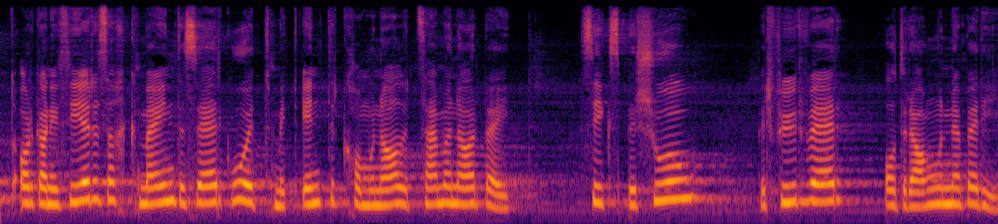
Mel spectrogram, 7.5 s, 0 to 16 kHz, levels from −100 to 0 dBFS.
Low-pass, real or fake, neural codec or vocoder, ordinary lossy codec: 14.4 kHz; real; none; none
